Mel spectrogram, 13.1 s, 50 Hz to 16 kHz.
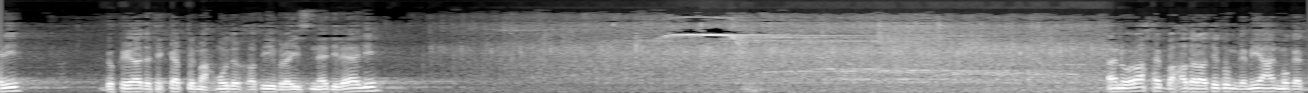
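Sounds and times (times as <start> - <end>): audience applauding: 4.5 - 11.2
short whistle: 6.5 - 8.4.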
